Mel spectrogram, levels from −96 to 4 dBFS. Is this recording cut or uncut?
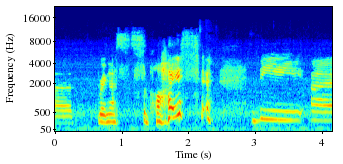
cut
